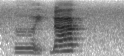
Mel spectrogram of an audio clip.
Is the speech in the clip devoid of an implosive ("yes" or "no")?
no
